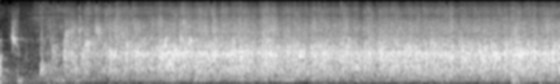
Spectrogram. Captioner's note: applause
